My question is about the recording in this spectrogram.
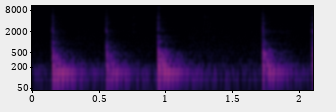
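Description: Stylus tapping against a large touchscreen display while a word is handwritten: four short knocks, unevenly spaced, each with a brief low ring.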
